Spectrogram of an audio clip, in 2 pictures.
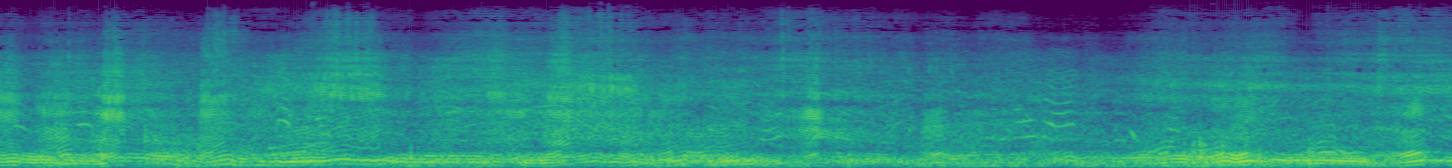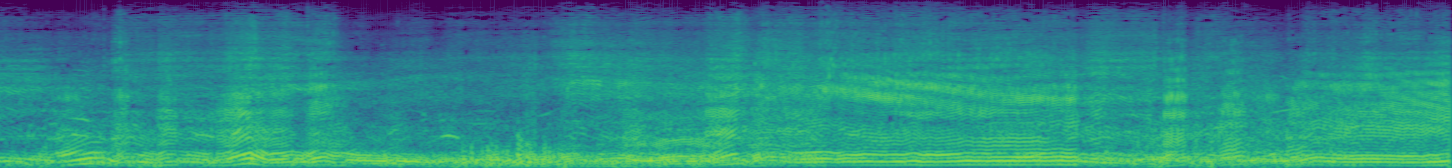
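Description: Several dirt bike engines rev and whine, rising and falling in pitch.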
